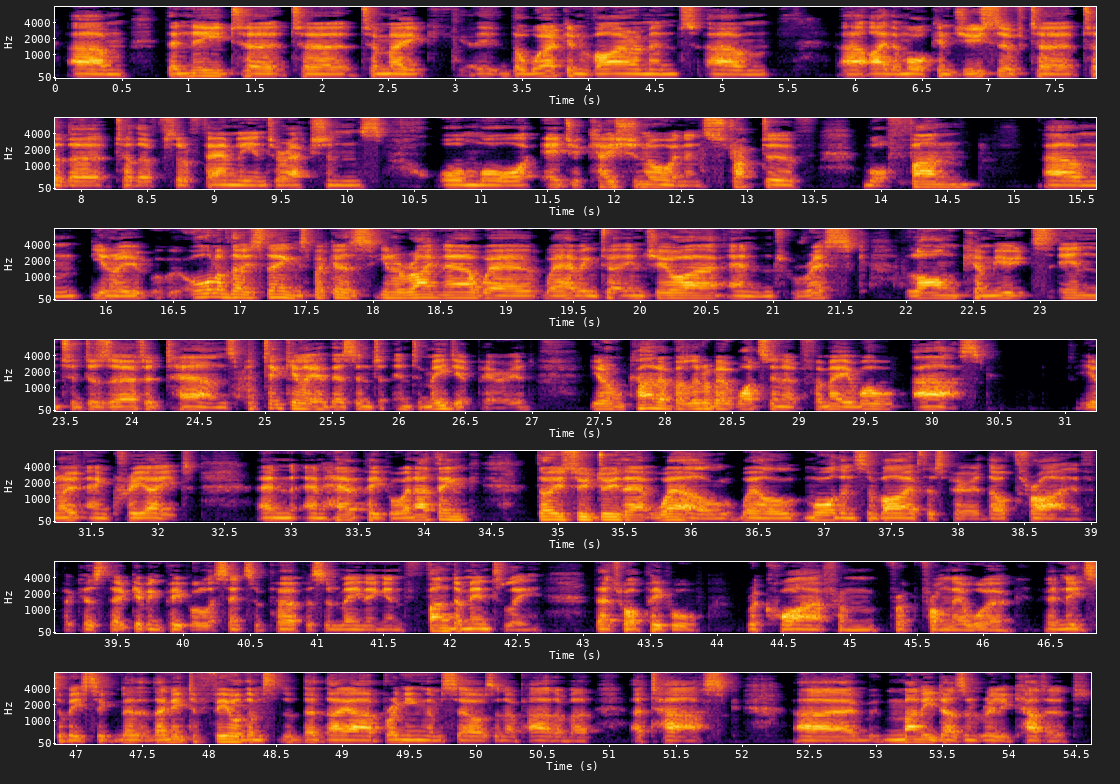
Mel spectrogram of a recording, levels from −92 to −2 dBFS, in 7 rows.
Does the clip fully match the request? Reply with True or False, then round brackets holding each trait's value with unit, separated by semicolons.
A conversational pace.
True (160 wpm)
